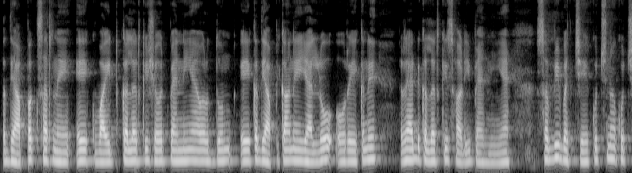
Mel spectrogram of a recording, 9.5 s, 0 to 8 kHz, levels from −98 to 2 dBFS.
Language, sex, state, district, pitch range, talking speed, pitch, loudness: Hindi, female, Punjab, Fazilka, 135-150 Hz, 190 wpm, 140 Hz, -20 LUFS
